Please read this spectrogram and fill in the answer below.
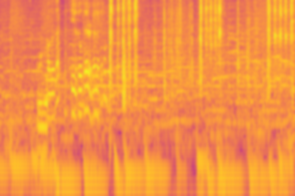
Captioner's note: unscrewing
